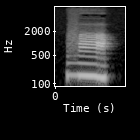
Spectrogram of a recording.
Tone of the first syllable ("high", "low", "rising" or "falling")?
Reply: low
